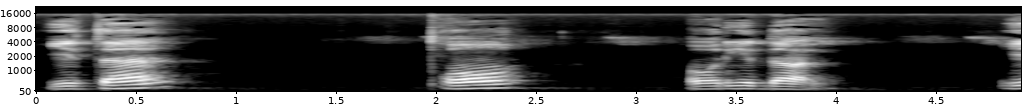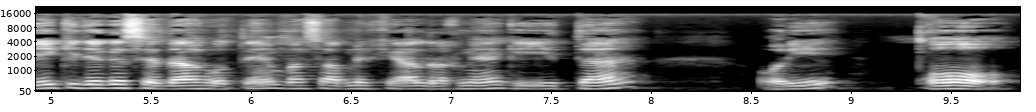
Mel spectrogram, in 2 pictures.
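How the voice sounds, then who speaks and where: A middle-aged man teaching Quranic letters, patiently drilling each sound and repeating it slowly and loudly. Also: on the high side, fairly even intonation, vocal fry. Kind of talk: Quran recitation lesson.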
